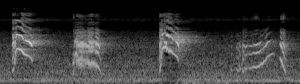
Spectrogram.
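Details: Harsh parrot squawks, four raspy calls in three seconds, some sliding downward and the last more tonal and rising, over quiet background hum.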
